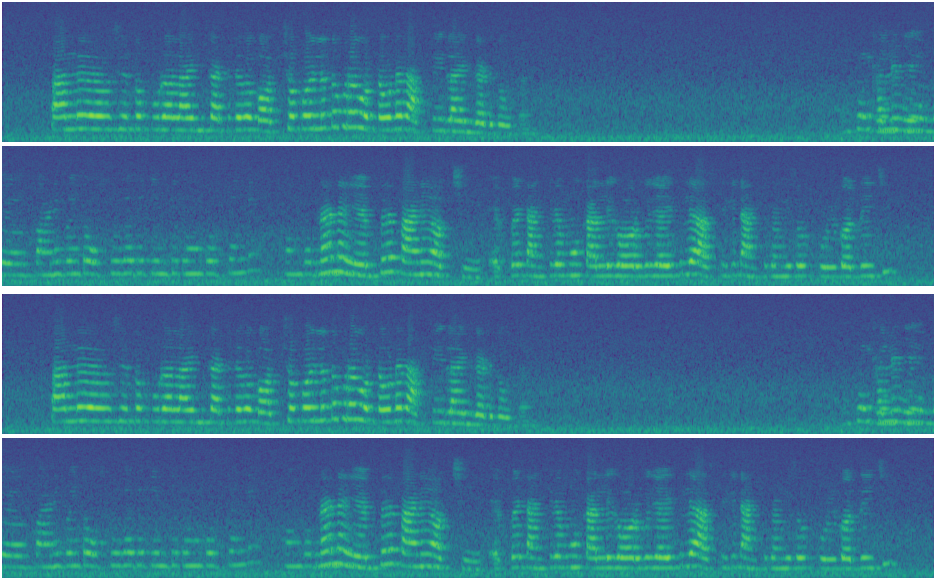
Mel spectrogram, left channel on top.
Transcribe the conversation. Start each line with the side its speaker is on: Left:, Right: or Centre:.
Left: ତାହେଲେ ସେ ତ ପୁରା ଲାଇନ କାଟିଦବେ ଗଛ ପହିଲେ ତ ପୁରା ଗୋଟେ ଗୋଟେ ରାତି ଲାଇନ୍ କାଟି ଦଉଛନ୍ତି।
Right: ସେଠି କେମିତି
Left: ଖାଲି
Right: ଏବେ ପାଣି ପାଇଁ ତ ଅସୁବିଧା ତ କେମିତି କଣ କରୁଛନ୍ତି? କଣ କରୁଛନ୍ତି
Left: ନାଇଁ ନାଇଁ ଏବେ ପାଣି ଅଛି ଏବେ ଟାଙ୍କିରେ ମୁଁ କାଲି ଘରକୁ ଯାଇ ଆସିକି ଟାଙ୍କି ଫାଙ୍କି ସବୁ ଫୁଲ କରିଦେଇଛି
